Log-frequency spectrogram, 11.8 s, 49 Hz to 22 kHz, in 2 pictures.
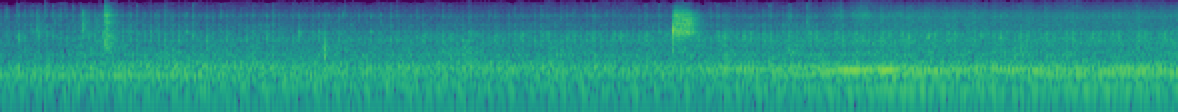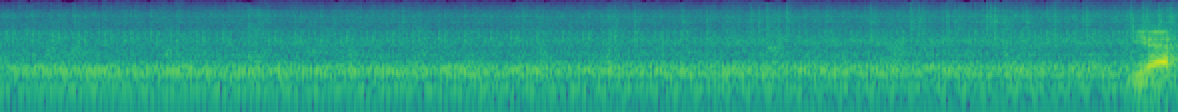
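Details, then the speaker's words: Washer or washer-dryer on a spin-only test, reportedly with an E9 fault: a steady motor hum with a rough crackle and sharp snaps from worn, sparking carbon brushes (E9 is caused by brushes or the board); the brushes are to be replaced. "so brushes a worn down uh yeah it had A9 apparently which is caused by either brushes which you can hear you can hear how Sparky they are or a board"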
